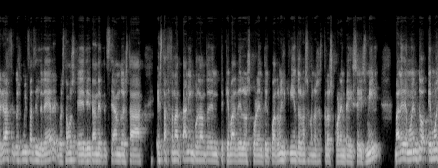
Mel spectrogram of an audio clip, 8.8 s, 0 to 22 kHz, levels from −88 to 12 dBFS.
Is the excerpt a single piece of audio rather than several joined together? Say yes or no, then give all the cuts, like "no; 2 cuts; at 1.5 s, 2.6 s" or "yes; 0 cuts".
yes; 0 cuts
